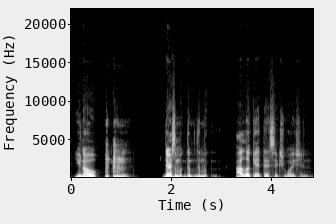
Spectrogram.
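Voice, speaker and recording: A man's voice: lowish voice, big pitch swings, takes it slowly, darkish tone, slightly rough, dry recording. An American man co-hosting a podcast, talking casually and reflectively, often repeating and rephrasing as he explains. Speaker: podcast co-host.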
